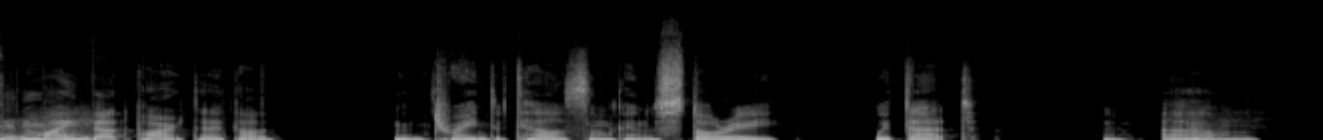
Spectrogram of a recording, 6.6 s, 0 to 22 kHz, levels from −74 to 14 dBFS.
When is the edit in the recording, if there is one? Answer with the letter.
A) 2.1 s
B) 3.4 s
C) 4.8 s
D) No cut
D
